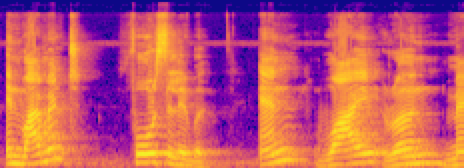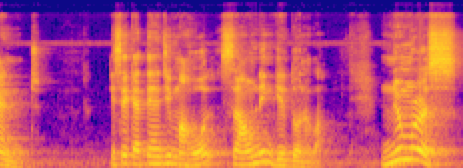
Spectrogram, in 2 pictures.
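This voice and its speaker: A man teaching a school lesson to children, reading each English sentence slowly and then explaining it in his own language. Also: sits high. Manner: calls listeners children, sing-song stress on English words.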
